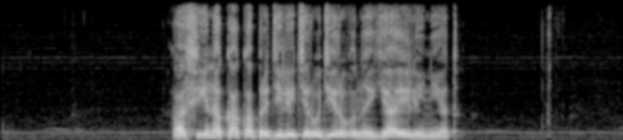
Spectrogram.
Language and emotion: Russian, neutral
